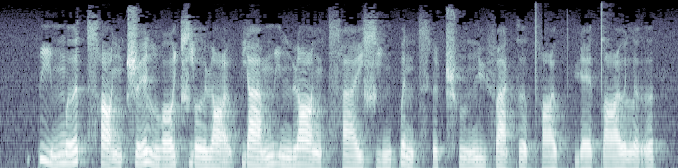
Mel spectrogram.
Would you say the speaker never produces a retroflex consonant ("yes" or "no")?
no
